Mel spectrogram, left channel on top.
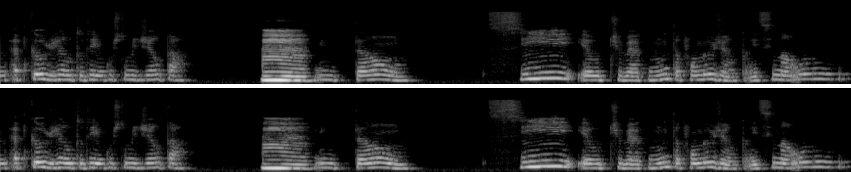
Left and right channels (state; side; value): normal; both; correlation 0.78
